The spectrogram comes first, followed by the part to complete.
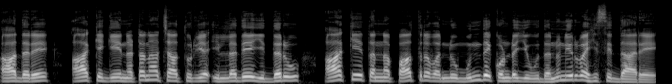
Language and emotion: Kannada, neutral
